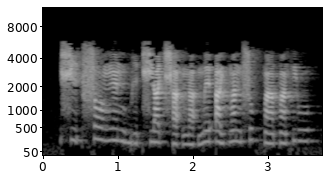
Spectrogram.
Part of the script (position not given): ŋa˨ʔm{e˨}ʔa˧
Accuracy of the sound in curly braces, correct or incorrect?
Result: incorrect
